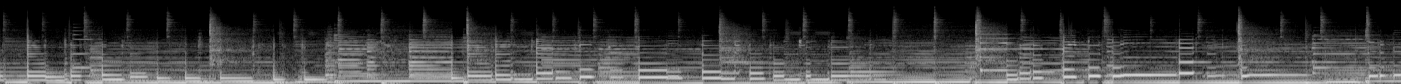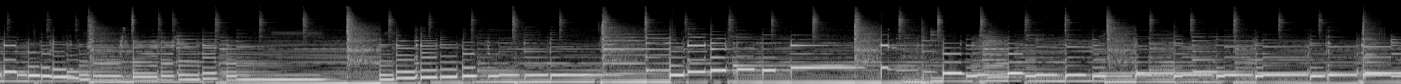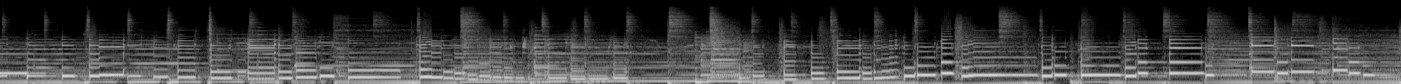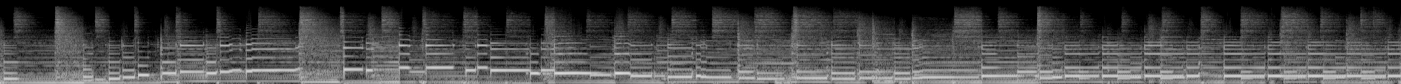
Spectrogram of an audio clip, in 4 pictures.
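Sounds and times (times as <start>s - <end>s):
bass line: 0.0s - 56.0s
drums: 0.0s - 56.0s
electric guitar solo: 0.0s - 56.0s.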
